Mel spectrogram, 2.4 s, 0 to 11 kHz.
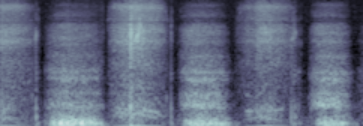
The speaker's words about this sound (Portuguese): Pensa, 45 minutos respirando forte pelo nariz, soltando pela boca. 45 minutos, quase uma hora.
